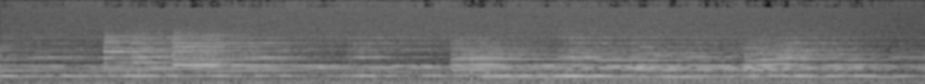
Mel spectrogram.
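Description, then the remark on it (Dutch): A church bell rings steadily, its strikes overlapping into a sustained, resonant wash of metallic tones, with no voices present; the church bell rings again at six in the evening after six months of silence. “Wanneer de kerkklok na zes maanden gezwegen te hebben weer gaat luiden.”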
